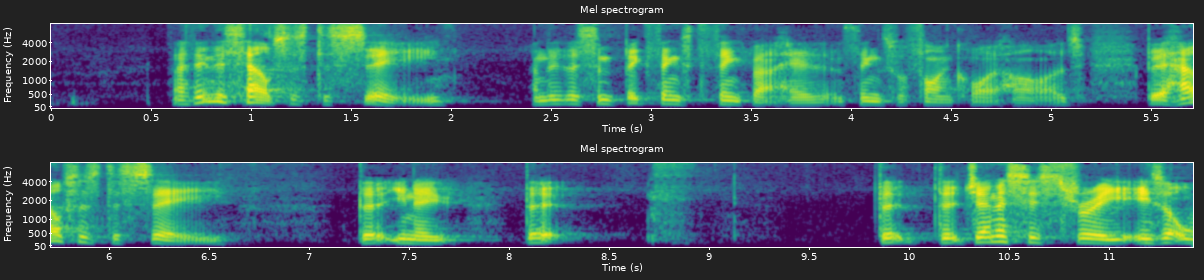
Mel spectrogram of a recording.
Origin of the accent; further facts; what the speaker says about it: United Kingdom; because we're British or whatever.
